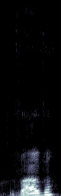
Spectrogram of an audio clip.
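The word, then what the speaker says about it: וָו: C'est Vav quand on le prononce en hébreu.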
